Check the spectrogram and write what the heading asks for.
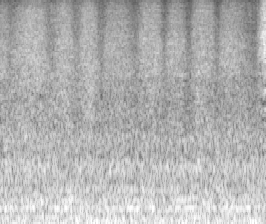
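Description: Whiteboard eraser rubbing across a whiteboard in quick, repeated back-and-forth strokes, wiping off marker writing.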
